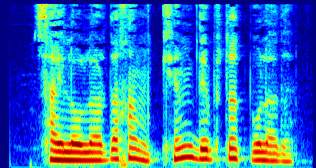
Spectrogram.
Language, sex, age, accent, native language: Uzbek, male, 19-29, Jizzax, Uzbek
